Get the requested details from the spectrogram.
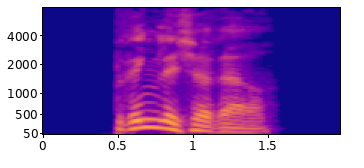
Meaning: inflection of dringlich: 1. strong/mixed nominative masculine singular comparative degree 2. strong genitive/dative feminine singular comparative degree 3. strong genitive plural comparative degree
- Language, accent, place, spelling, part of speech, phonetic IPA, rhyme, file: German, Germany, Berlin, dringlicherer, adjective, [ˈdʁɪŋlɪçəʁɐ], -ɪŋlɪçəʁɐ, De-dringlicherer.ogg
